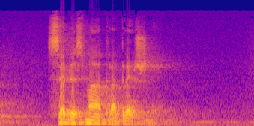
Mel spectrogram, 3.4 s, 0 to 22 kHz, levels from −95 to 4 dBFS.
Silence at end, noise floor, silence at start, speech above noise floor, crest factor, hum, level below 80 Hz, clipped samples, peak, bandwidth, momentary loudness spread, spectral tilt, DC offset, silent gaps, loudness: 0.7 s; -38 dBFS; 0 s; 27 dB; 14 dB; none; -36 dBFS; 0.7%; 0 dBFS; 15.5 kHz; 22 LU; -5 dB/octave; 0.2%; none; -11 LUFS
